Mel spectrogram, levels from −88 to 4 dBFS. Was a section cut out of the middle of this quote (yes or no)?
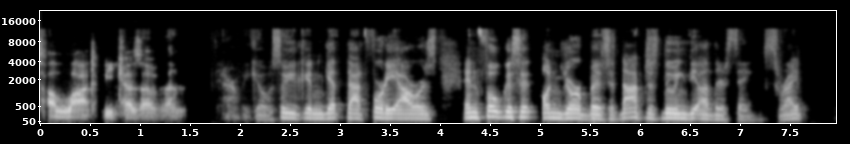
no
